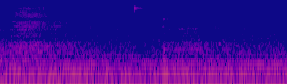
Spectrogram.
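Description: Near silence: faint room tone, with two faint light clicks about a second in.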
